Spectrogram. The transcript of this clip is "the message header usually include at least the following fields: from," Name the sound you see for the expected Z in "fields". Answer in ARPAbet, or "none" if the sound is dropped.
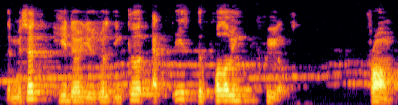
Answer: none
